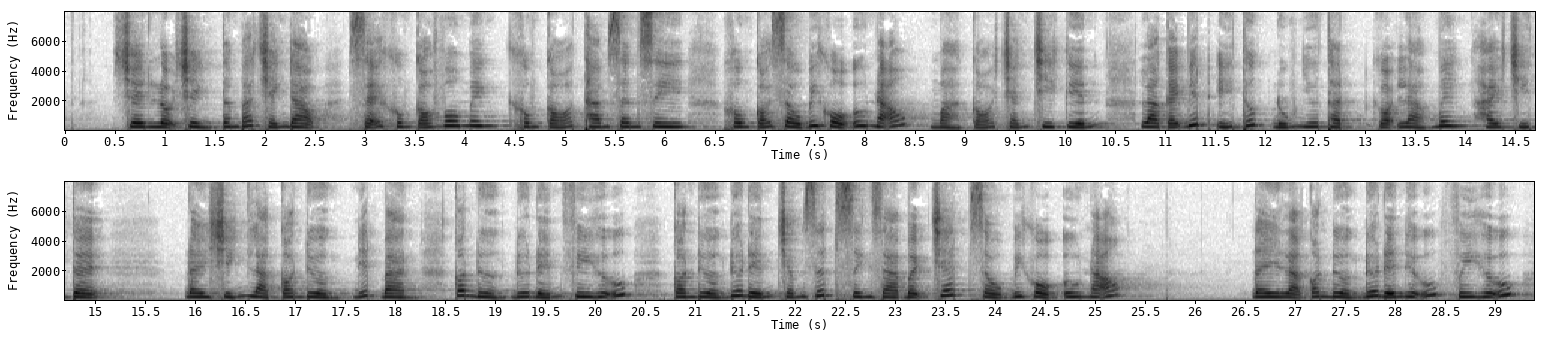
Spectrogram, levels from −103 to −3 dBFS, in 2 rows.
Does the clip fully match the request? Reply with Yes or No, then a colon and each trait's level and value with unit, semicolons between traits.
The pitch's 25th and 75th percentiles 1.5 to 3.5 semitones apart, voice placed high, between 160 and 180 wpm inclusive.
Yes: average, 2.8 semitones; very high, 260 Hz; slow, 165 wpm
